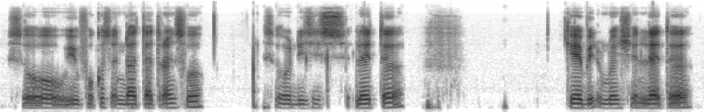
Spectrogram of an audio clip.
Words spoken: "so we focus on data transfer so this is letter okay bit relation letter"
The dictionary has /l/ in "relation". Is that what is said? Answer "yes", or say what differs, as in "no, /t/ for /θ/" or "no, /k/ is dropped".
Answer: no, /n/ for /l/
